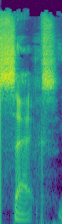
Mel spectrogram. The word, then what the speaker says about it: CEX: I was a bit confused how to pronounce CEX because I recently saw their YouTube advert. – Oh, okay. – And they pronounce it as sex.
